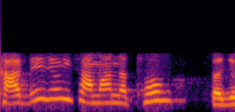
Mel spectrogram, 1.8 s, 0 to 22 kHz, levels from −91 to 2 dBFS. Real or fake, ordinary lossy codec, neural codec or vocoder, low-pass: real; none; none; 3.6 kHz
